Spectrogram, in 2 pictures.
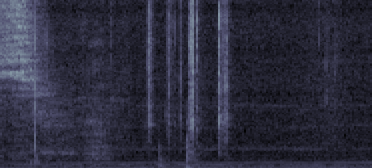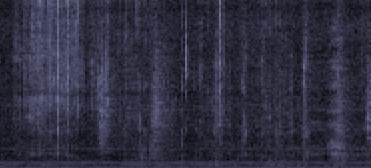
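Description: Biting into and chewing a Hot Cheetos-crusted fried chicken tender, with scattered crisp crunches over a steady low hum.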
